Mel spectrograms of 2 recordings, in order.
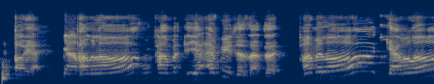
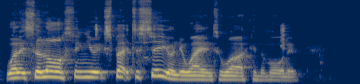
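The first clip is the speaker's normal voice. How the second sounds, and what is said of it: Attempted Essex accent, slightly Welsh. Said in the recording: “I want to hear your Essex accent... Oh, it was so close. It was just the way. Yeah, the way was just a bit Welsh.”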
